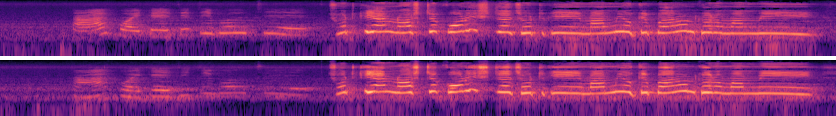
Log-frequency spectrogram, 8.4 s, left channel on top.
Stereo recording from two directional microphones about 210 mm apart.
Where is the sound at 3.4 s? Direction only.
15° right (ahead or behind).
